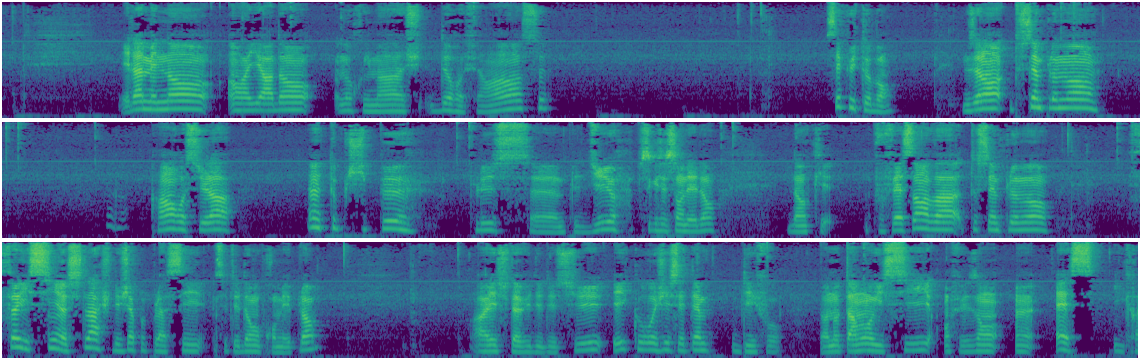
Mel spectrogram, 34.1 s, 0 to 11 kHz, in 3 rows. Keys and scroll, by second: 0.3 KP_1, 0.8 z, 5.0 z, 7.4 Tab, 8.4 a, 11.1 Tab, 14.8 s, 15.0 z, 18.1 s, 18.2 z, 21.2 a, 23.7 KP_Divide, 27.5 KP_7, 28.2 Tab, 29.8 ctrl+Tab, 33.4 s, 34.0 y.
